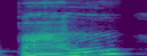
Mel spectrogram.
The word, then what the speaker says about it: parlent: So, ils parlent de leur projet. We pronounce the pal like for the je, Thank you very much. But in but writing, the writing will add listen, nt. so this class, we are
